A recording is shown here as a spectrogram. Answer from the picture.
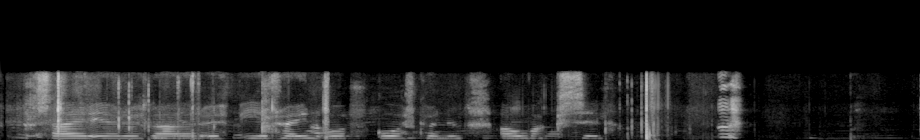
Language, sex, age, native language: Icelandic, female, 11, Icelandic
